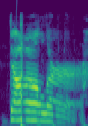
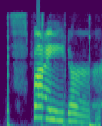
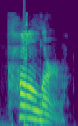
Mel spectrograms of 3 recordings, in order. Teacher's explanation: as in color and again i'm not saying spider or dollar it's the unaccented syllable i put my emphasis on the first syllable and then the er is unaccented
